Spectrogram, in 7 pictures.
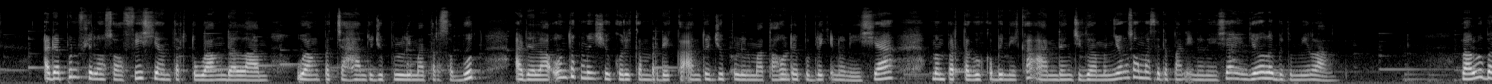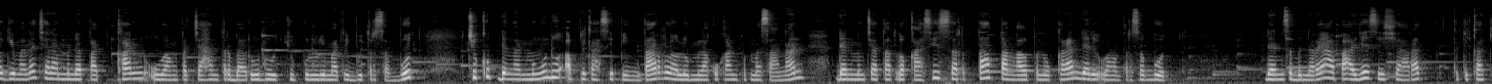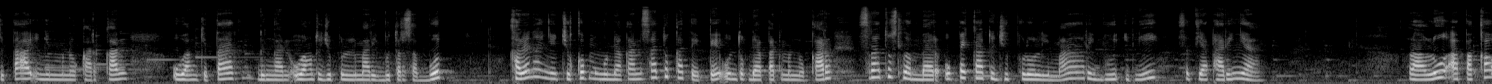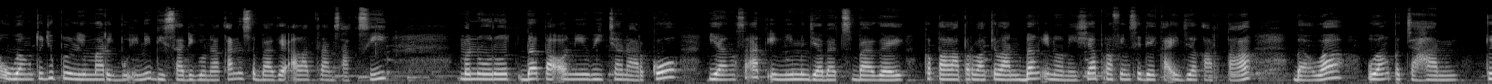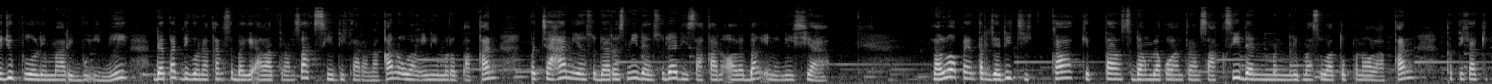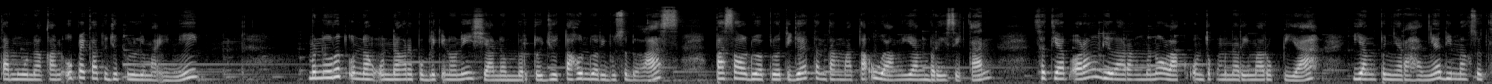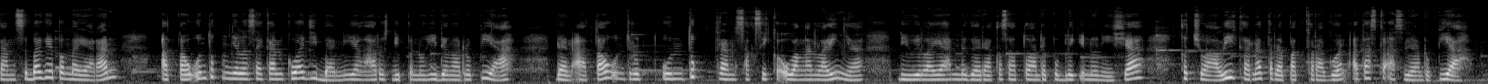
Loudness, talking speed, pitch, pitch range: -20 LUFS, 125 wpm, 230 Hz, 215-260 Hz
